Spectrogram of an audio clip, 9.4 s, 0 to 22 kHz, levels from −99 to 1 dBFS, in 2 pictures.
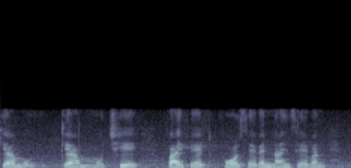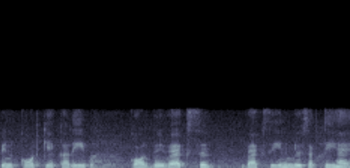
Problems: background sounds at intervals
